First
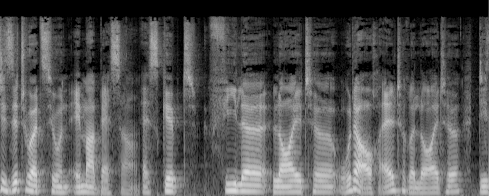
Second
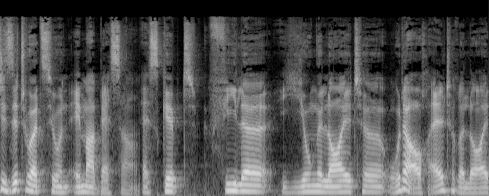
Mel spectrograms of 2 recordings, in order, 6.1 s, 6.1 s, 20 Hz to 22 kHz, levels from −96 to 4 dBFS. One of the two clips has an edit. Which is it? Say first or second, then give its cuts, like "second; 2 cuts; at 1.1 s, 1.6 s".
first; 1 cut; at 3.4 s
